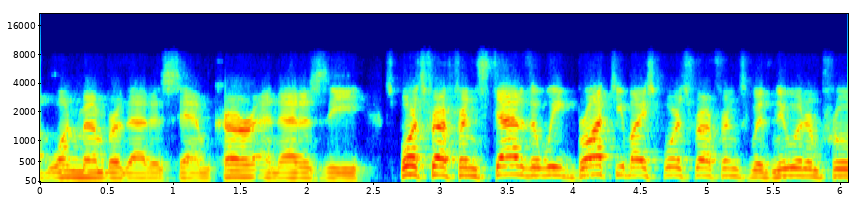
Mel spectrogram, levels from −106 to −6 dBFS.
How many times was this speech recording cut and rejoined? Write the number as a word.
one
